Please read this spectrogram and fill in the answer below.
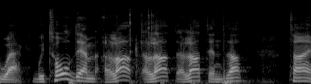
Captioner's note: speaking French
